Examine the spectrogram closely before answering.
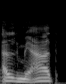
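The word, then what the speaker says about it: الميعاد: Aquí, aunque la pronunciamos al-mi'ad, la alif está omitida.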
